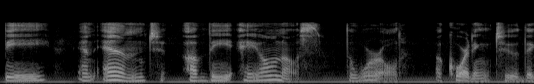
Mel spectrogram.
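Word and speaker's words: αἰῶνος: Looking more closely at that Greek word, translated in the King James as world, it is pronounced aionos.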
